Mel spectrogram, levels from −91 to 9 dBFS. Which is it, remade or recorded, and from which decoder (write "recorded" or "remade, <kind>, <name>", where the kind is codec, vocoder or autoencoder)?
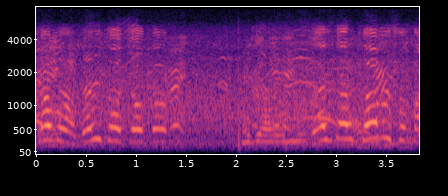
recorded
